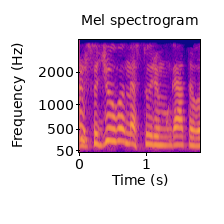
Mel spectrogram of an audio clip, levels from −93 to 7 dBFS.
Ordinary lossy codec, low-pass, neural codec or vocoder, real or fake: MP3, 24 kbps; 3.6 kHz; none; real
